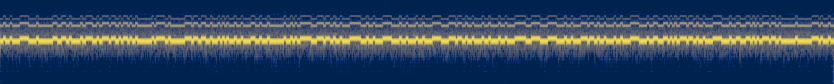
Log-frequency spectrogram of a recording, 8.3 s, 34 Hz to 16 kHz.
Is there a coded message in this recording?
Yes: RTTY (45.45 baud, 170 Hz shift) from 0.0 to 8.3 s, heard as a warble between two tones, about 880 Hz centre. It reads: … DE PY0JT 599 599 924 924 …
